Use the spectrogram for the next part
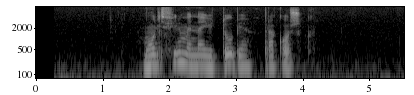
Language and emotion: Russian, neutral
